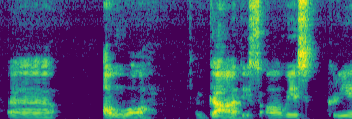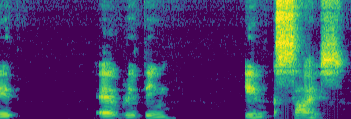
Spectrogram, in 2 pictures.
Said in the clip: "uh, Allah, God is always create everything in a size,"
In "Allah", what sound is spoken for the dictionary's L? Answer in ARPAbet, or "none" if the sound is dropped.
W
